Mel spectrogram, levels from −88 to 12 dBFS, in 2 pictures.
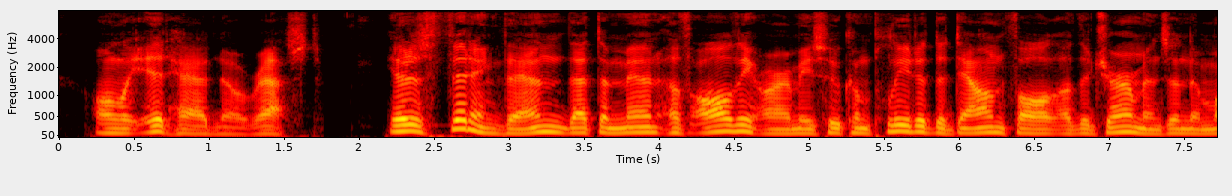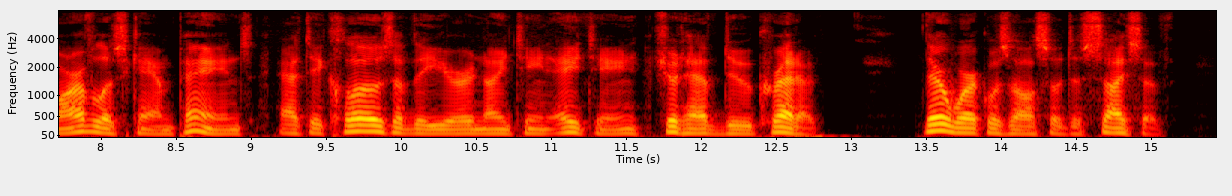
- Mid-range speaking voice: No, low, 105 Hz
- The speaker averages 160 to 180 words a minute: Yes, average, 165 wpm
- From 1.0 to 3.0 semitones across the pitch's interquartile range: No, average, 4.7 semitones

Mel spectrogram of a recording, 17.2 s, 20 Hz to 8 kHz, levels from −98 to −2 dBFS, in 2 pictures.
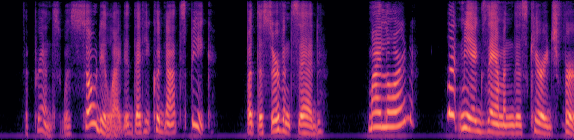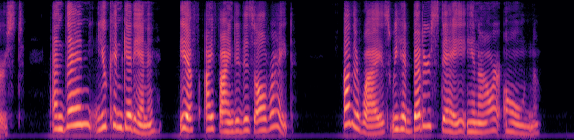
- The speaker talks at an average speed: Yes, average, 150 wpm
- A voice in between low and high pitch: No, high, 230 Hz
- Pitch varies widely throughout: Yes, wide, 7.1 semitones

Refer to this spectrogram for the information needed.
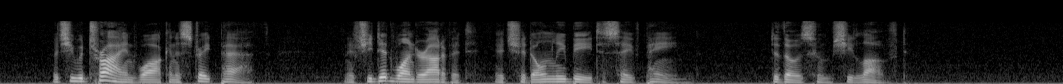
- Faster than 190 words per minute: No, average, 170 wpm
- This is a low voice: Yes, low, 110 Hz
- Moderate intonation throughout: Yes, average, 3.7 semitones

